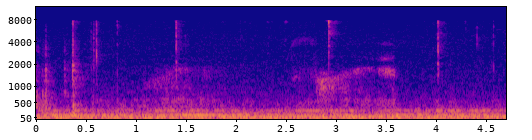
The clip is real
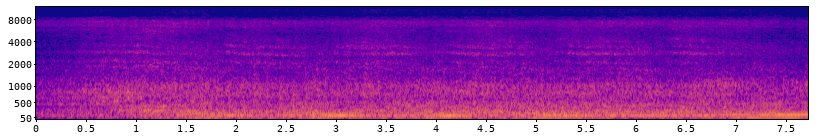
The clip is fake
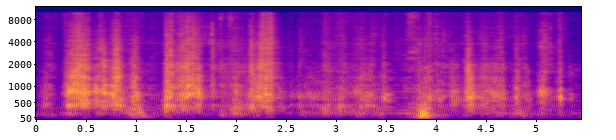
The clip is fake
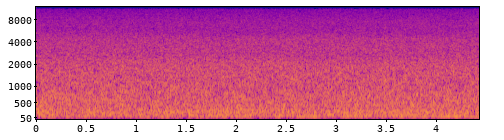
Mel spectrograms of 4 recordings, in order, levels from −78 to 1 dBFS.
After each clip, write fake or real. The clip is real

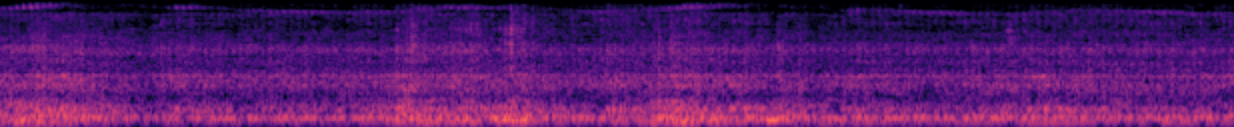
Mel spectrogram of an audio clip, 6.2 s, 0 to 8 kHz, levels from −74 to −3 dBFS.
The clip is real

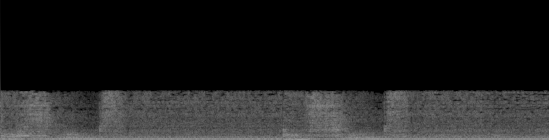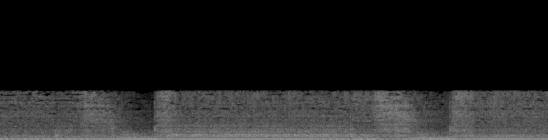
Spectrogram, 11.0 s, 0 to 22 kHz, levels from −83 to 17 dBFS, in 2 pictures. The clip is real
